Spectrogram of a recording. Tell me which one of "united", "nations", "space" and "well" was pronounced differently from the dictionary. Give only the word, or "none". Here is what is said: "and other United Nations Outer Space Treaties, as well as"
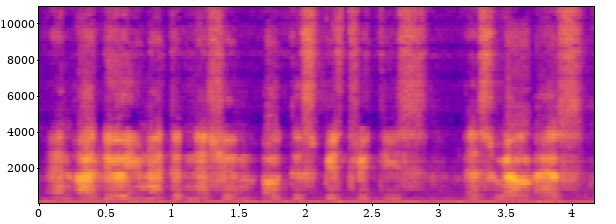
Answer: nations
